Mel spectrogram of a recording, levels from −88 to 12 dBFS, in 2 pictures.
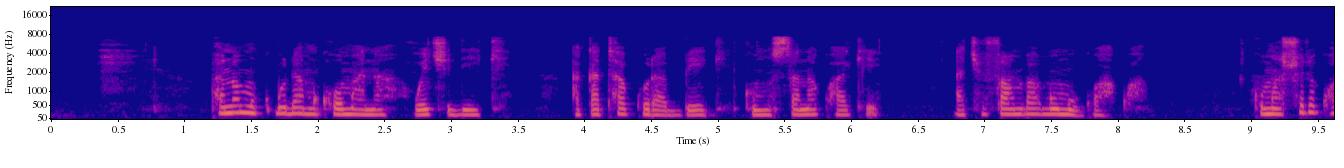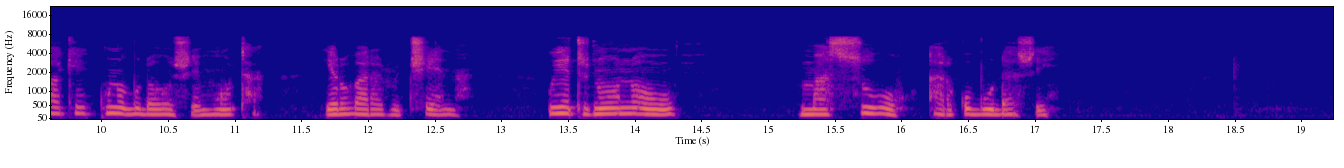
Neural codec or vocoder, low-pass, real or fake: vocoder, 44.1 kHz, 128 mel bands, Pupu-Vocoder; 7.2 kHz; fake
